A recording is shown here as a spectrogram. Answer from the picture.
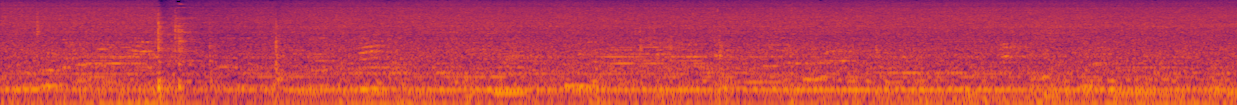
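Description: Steady workshop background noise, like a fan or air system running, with a constant low hum and faint background voices. A single sharp metallic click comes about one and a half seconds in.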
